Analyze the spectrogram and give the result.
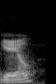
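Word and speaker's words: Guile: It's pronounced more like it's more pronounced like Gale.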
